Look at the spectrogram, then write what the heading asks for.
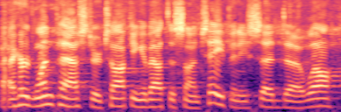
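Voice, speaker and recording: Guy preaching a sermon, kinda high voice, echoey church, faint hiss on the tape. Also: brisk, pushed and bright. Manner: storytelling, humorous. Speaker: pastor. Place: church in Hong Kong.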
